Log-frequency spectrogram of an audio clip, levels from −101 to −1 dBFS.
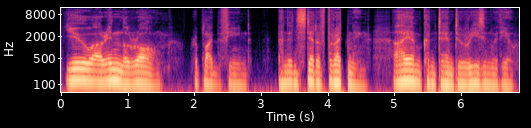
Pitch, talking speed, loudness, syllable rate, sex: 100 Hz, 165 wpm, -17 LUFS, 4.7 syllables/s, male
